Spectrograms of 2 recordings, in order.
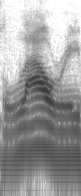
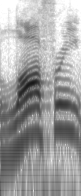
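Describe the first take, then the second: First: The name is said without an f sound. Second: The name is said with an f sound. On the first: "the English pronunciation is Lowry" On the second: "I think Lawfrey Creek is uh, something I'm aware of"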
